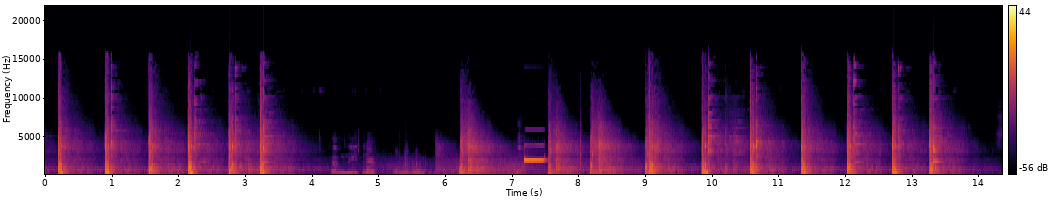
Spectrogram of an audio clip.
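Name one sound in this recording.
A pistol fires rapid shots that echo outdoors.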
